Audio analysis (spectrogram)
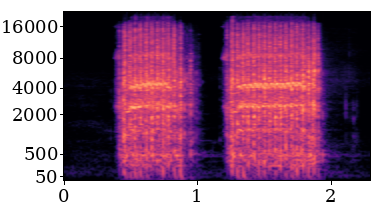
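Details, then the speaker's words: Milwaukee M18 FUEL 1/2" high torque impact wrench (Gen 3) on speed setting three, running trailer lug nuts: two clean bursts of rapid, even hammering, each under a second, no squeal or stalling; normal operation. "there you can see it's not having any problems whatsoever"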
